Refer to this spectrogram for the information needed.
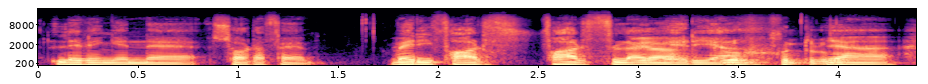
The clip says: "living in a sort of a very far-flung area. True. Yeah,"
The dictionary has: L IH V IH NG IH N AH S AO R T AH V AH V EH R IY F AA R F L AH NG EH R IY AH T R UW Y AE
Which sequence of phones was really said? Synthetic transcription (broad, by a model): L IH V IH NG IH N AH S AO R T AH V AH V EH R IY F AA R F AA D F L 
